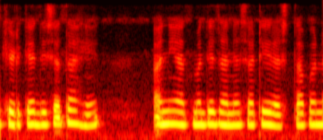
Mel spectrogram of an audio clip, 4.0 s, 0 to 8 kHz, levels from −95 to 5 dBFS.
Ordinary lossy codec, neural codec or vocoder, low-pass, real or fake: AAC, 48 kbps; none; 7.2 kHz; real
